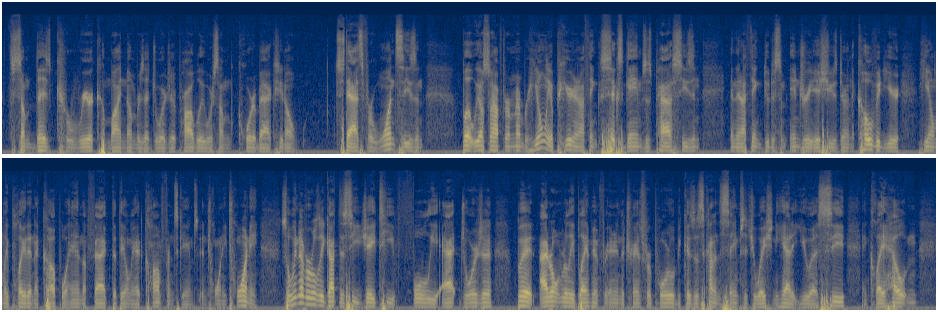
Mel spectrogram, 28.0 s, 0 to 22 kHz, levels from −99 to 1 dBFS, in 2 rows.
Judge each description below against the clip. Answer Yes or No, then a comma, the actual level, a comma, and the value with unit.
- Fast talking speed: Yes, fast, 215 wpm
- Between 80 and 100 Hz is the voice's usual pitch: Yes, very low, 95 Hz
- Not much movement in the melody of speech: No, average, 3.0 semitones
